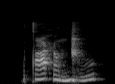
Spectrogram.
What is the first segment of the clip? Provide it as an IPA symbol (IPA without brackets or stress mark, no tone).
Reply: tˤ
